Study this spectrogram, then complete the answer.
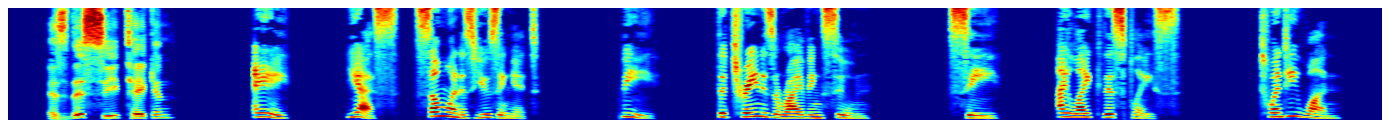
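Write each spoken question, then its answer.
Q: Is this seat taken?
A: A: Yes, someone is using it.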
